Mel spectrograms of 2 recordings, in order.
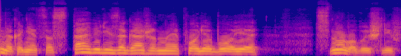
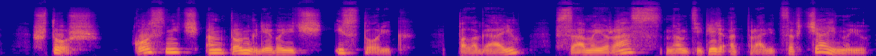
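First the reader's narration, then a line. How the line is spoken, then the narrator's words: Plain. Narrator (Russian): сказал Шаблыка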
